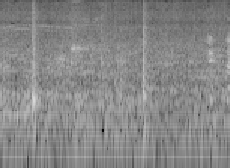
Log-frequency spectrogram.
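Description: Steady outdoor background noise with two sharp knocks about a second apart.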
